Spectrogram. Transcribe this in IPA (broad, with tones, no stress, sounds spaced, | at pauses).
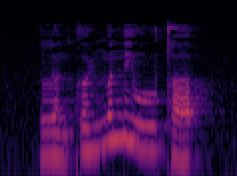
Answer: l ɵ˨˩ n k ɵ˨˧ ɥ ŋ ɵ˥ n j uː˧ t̪ ɐ˨˥ p̚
